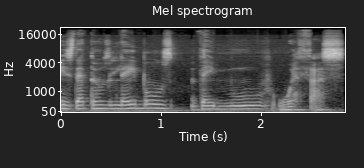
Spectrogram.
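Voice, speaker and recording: With a South African accent, a woman with a fairly low pitch speaks in an animated tone and lively intonation over noticeable background noise. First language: isiZulu. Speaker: podcast host. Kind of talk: solo podcast talk.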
